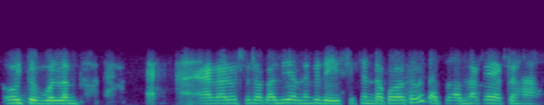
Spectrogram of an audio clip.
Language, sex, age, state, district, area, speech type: Bengali, female, 60+, West Bengal, Howrah, urban, conversation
